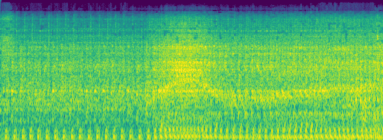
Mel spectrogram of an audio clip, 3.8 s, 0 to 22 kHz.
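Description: A 2024 Royal Enfield Himalayan 450 single-cylinder motorcycle engine chugs in an even, pulsing beat, then rises into a denser, smoother drone as the revs climb, close and steady with no talk.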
